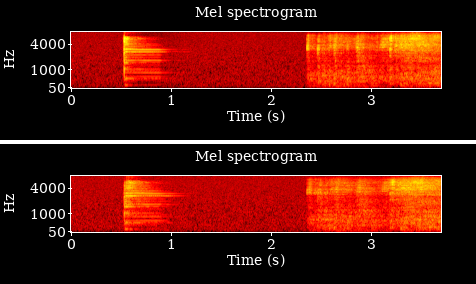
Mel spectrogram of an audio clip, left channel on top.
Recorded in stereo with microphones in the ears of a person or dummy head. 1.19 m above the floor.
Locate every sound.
0.5 s a bell: 80° left, 1.4 m
2.4 s tearing paper: 40° left (ahead or behind), 9 m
